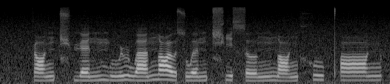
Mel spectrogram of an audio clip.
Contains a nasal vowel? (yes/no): no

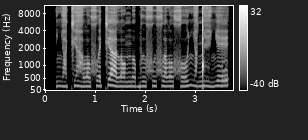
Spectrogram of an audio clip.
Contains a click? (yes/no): yes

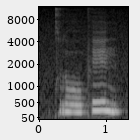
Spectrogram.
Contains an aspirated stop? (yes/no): yes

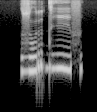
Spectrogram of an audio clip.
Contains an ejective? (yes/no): no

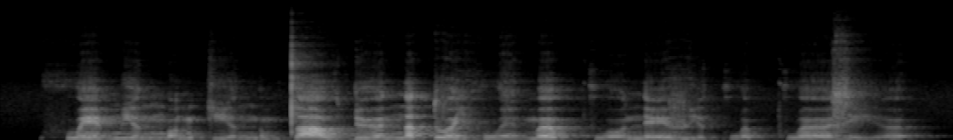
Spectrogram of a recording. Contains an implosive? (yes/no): yes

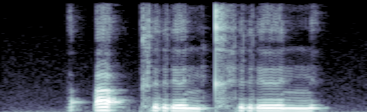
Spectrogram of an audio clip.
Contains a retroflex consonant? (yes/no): no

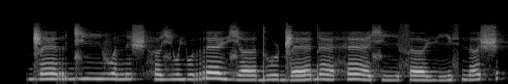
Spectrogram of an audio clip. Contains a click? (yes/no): no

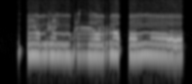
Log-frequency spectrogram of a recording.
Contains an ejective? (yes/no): no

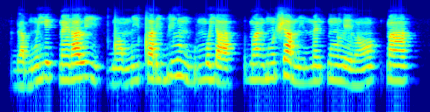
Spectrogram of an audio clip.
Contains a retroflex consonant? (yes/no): no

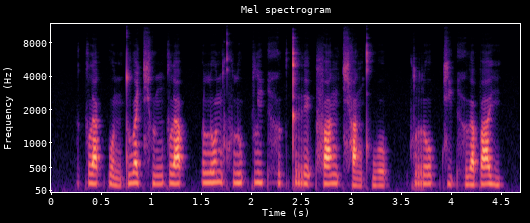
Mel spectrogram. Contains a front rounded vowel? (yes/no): no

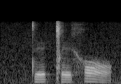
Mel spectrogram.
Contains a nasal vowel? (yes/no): no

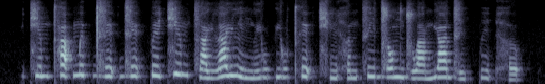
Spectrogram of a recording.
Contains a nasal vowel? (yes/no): yes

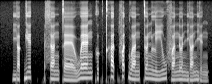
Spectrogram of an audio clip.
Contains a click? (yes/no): no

